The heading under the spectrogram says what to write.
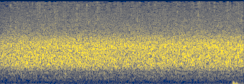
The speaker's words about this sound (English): Yeah, so they're standing and cheering and clapping. Not cheering, clapping. And at the very end, the politicians rose to their feet and clapped as well.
